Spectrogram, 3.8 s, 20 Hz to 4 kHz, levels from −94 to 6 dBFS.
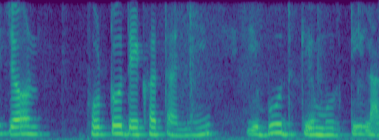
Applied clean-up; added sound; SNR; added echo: none; none; none; none.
